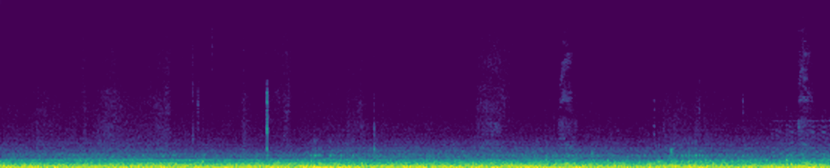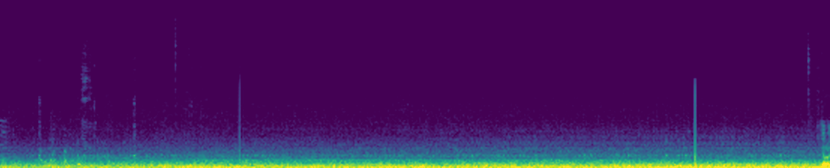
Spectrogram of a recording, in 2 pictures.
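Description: Steady engine and road noise inside the cabin of a moving car.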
